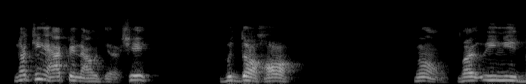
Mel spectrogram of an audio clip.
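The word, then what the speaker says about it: Buddhaḥ: Buddha is not correct pronunciation. Now you might have Buddha all the time, but people are not pronouncing correctly. Real pronunciation, correct pronunciation is Buddha. So Buddha is nominative singular. Nominative singular, yeah. With the Visarga at the end.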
